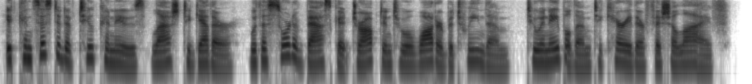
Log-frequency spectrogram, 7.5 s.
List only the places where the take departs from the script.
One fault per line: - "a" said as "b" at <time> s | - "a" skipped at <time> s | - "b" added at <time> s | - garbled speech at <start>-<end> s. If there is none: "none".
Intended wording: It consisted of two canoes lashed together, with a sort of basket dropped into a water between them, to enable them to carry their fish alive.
none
